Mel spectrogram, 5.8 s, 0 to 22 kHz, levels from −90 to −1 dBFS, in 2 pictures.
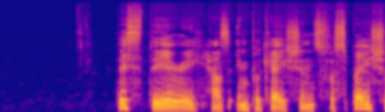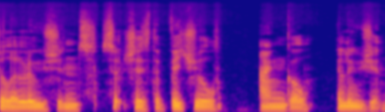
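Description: A short stretch of speech, and honestly there's nothing technically wrong to point to anywhere in it.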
